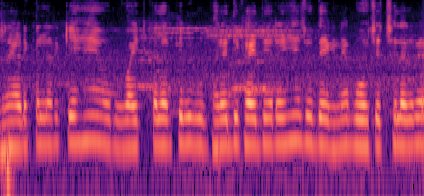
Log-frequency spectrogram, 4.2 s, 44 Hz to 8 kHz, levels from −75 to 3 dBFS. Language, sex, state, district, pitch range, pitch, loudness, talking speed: Hindi, male, Haryana, Jhajjar, 165-175 Hz, 170 Hz, -20 LUFS, 295 wpm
